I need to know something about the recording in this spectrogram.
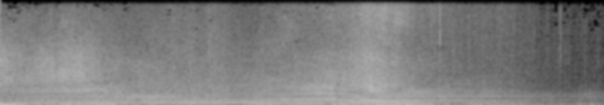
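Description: Motorcycle engine sound effect: a deep hit, then a steady high engine note that drops in pitch about four and a half seconds in with a swish, fading out toward the end.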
